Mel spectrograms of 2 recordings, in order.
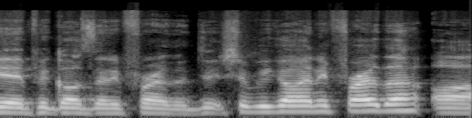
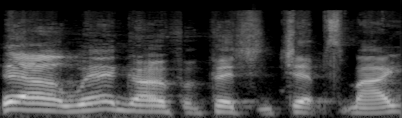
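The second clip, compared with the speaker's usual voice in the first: put-on Australian accent; 4 semitones higher, 7 dB quieter than usual. Mocking a clip of Mika: imitating Mika's Australian accent. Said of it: "when did Mika turn to Australian?".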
